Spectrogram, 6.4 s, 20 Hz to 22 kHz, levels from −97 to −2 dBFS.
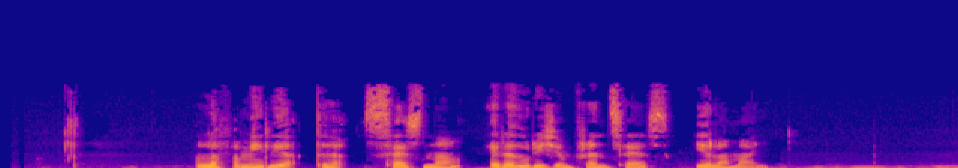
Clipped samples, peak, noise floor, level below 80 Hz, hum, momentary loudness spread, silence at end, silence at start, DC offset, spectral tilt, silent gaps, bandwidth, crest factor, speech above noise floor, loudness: under 0.1%; -8 dBFS; -63 dBFS; -72 dBFS; none; 22 LU; 0 s; 0.45 s; under 0.1%; -5 dB/octave; none; 11.5 kHz; 22 dB; 36 dB; -27 LUFS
